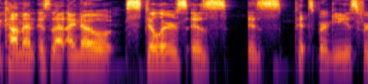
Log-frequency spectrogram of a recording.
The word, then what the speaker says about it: Steelers: i read today that to pronounce stillers correctly you've got to keep your tongue on the bottom at the back of your mouth that's how to properly say stillers too many steps to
